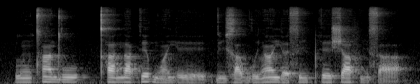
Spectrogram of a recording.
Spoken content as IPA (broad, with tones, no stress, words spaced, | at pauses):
lũ˨tʰã˦du˦ | kʰa˦na˦ ke˦ɡʷã˨jeː˨ | ɗi˨ɣa˨ɡʷi˨ lã˦ jɛ˨si˦pʰe˦ ʃa˦fi˨ sa˨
